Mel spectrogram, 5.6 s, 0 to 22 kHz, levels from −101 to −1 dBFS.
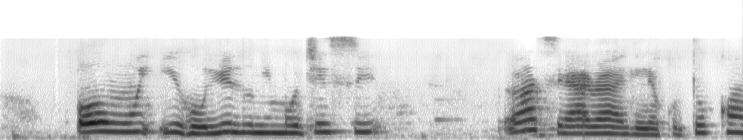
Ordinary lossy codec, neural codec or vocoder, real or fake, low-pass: none; codec, 16 kHz, 2 kbps, X-Codec, HuBERT features, trained on balanced general audio; fake; 7.2 kHz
